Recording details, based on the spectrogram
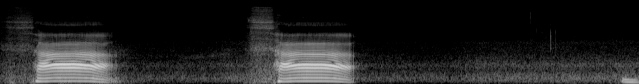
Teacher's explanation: সা, সা খুব পাতলাভাবে উচ্চারণ করতে হবে। জিহ্বার আগা সামনের উপরের 2 দাঁতের আগার সঙ্গে লাগাইয়া সা, সা। জিম, 3 আলিফ টানতে হবে।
